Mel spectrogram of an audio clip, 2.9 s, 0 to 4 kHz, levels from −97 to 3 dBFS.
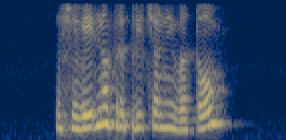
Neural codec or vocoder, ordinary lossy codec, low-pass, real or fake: codec, 24 kHz, 6 kbps, HILCodec; none; 3.6 kHz; fake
